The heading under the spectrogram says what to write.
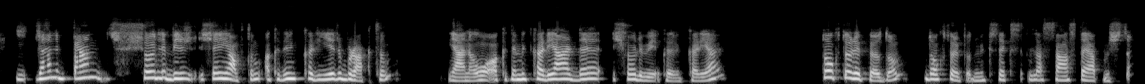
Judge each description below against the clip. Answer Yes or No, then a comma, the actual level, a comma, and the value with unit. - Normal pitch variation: Yes, average, 4.6 semitones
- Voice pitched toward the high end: Yes, high, 235 Hz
